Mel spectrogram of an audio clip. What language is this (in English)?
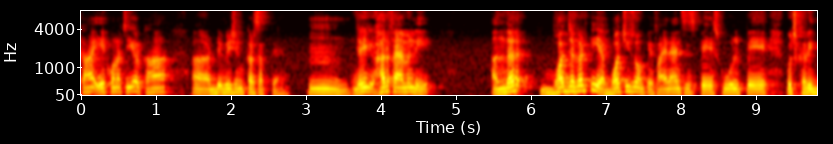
Hindi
